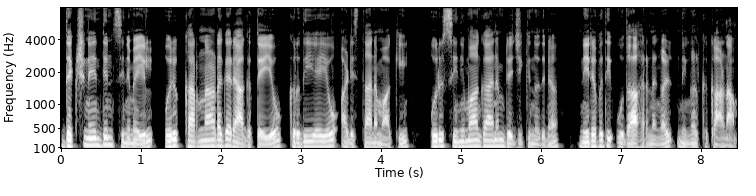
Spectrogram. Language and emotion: Malayalam, neutral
